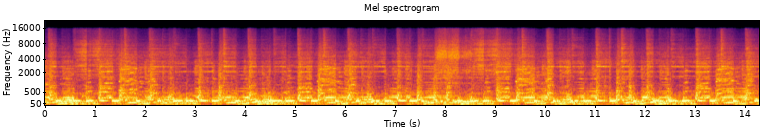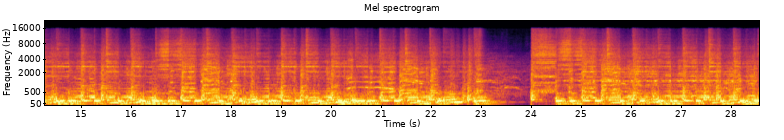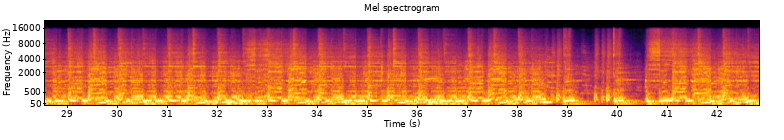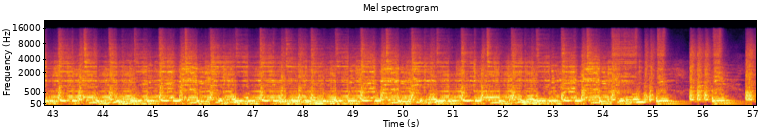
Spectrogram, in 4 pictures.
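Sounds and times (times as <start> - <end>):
drum kit groove: 0.0 - 57.0
funk band playing: 0.0 - 57.0.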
